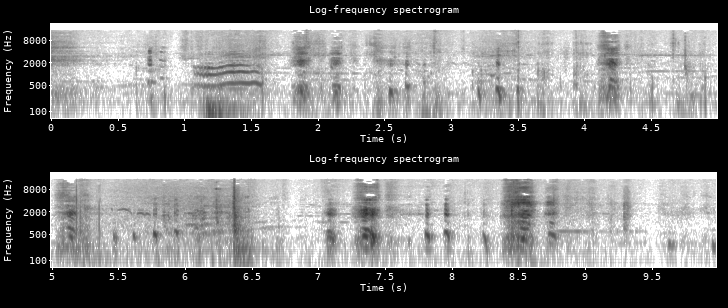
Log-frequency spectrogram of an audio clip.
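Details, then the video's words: White kitten crying at a door: one clear, wavering mewl early on, then many short clicks, knocks and rustles with brief faint cries mixed in. "white kitten crying at the door"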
